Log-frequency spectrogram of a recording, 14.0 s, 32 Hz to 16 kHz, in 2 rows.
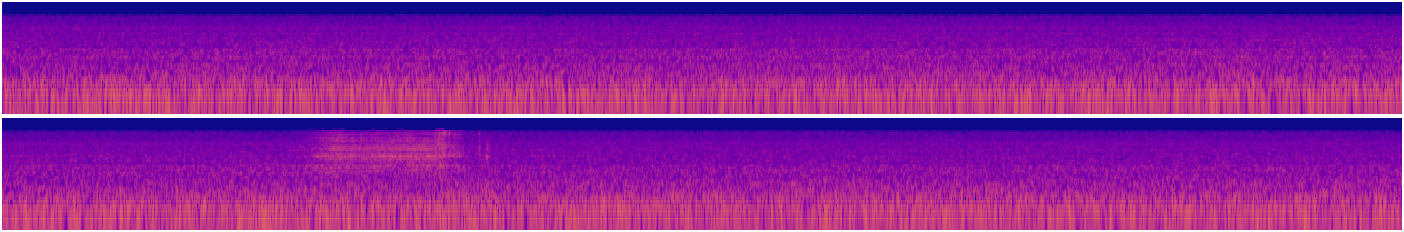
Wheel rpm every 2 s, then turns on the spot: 0, 0, 0, 0, 20, 0, 0.
none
